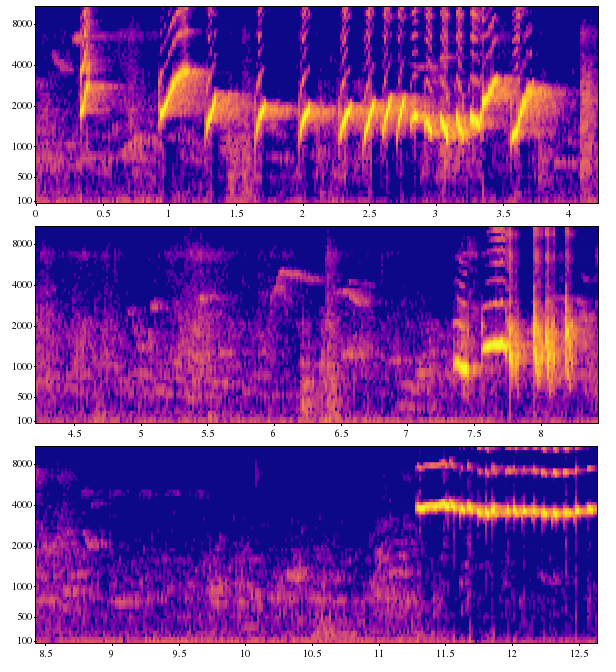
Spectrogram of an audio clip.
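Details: Caged white-rumped shama, a fighter-type bird from Wonosobo, Central Java, Indonesia, singing to provoke rival birds: a rapid run of rising whistled notes, a pause, a brief slurred phrase, then a high buzzy trill near the end.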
